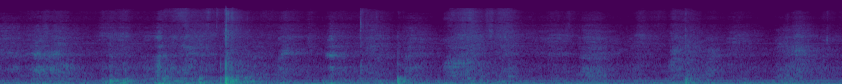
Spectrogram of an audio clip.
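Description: Heavy breathing and grunts of two grapplers in a no-gi jiu-jitsu roll, with bodies shifting on the foam mats. There is one sharp thud about two seconds in and a smaller one at four seconds.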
